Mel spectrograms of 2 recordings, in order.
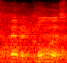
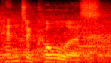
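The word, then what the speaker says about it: Peticolas: Let me check out this Petacolis brewing. Petacolis, huh? Write that down. Pentacola? Pentacola. The most often mispronounced brewery in Dallas.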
